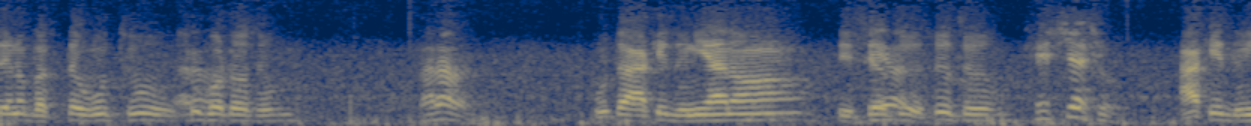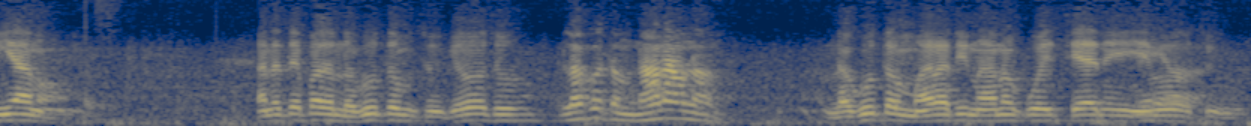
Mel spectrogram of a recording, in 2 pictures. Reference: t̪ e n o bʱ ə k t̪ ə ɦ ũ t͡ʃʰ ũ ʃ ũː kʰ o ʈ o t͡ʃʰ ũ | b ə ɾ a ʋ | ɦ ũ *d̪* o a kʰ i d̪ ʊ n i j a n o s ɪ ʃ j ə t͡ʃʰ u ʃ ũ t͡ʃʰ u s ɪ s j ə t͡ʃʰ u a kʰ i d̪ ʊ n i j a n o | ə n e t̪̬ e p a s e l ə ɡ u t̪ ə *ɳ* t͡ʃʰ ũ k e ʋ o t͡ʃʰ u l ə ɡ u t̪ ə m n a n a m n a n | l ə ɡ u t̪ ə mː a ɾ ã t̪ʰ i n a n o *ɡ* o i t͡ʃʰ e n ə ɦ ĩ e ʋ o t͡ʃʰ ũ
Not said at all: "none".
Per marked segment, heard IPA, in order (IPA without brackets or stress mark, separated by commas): t̪, m, k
